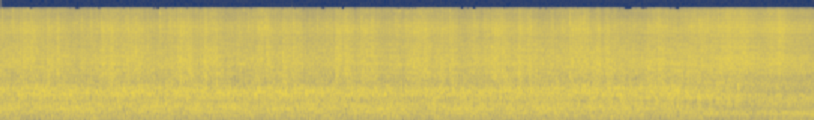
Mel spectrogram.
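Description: Indian Railways ICF passenger coaches of an express train passing close by at speed: a loud, steady rumble with the clatter of wheels over rail joints.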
